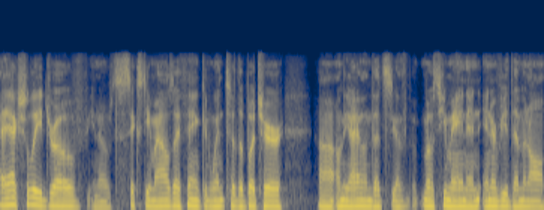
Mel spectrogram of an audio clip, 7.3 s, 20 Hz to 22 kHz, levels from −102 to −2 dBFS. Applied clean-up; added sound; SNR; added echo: none; none; none; none.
